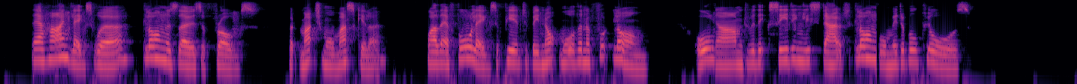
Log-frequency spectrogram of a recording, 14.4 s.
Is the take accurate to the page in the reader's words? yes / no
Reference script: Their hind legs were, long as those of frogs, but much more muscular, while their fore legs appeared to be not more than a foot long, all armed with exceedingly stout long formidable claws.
yes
